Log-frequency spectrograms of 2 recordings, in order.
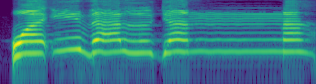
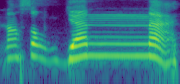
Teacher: nunnya ditasydid, berarti tidak ditekan, dengung. Jadi enggak perlu jenengan jannah. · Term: gunnah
